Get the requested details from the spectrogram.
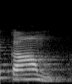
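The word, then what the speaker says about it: calm: दूसरा है काम। सी ए एल एम। अब स्पेलिंग है इसकी सी एल एम। लेकिन बोलेंगे तब क्या हो जाएगा यह काम तो एल साउंड मिस है यहां पर मिसिंग है एल की साउंड हमें सुनाई नहीं दे रही है तो इस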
